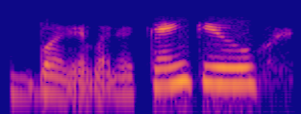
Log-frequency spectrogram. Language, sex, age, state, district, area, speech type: Goan Konkani, female, 60+, Goa, Canacona, rural, conversation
